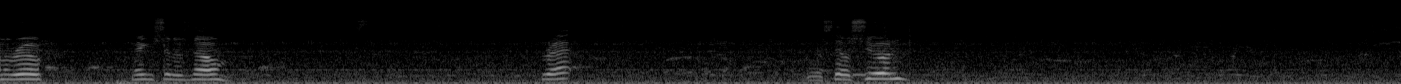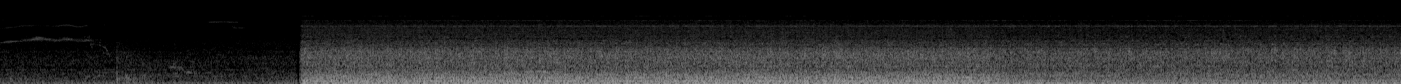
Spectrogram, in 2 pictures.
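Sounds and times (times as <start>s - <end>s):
diesel engine running hard: 16.8s - 28.0s.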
